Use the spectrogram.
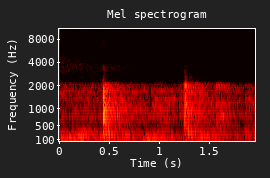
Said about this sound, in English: Ah, this confounded wooden stairway, it creaks, Holmes.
